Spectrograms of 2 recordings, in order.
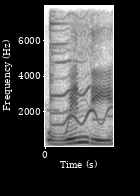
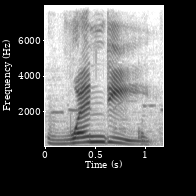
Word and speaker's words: Wendy: Oh, by the way, Wendy told me that she was gonna be 5 minutes late, so we gotta... Windy, how can the wind tell you that they're going to be 5 minutes late?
